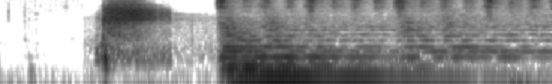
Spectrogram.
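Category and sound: sound effect, slap sound effect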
